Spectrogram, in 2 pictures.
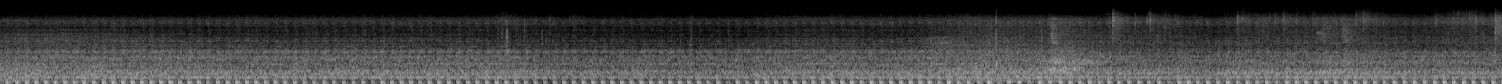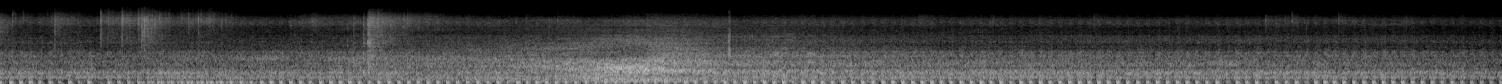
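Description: A motor vehicle's engine running steadily at idle with an even throb, swelling louder with a rise and fall in pitch about two-thirds of the way through. A few sharp clicks sound in the middle.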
